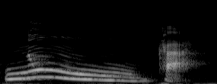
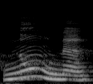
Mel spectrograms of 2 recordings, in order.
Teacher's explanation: agora o n que vem depois a gente não pronuncia ele fica como ele fica como se fosse uma extensão da vogal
